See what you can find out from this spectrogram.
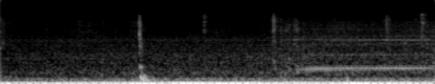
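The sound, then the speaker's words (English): A car's driver's seat lowering: a steady low electric motor hum, joined partway through by a thin, steady whine. “The driver's seat lowers down.”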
